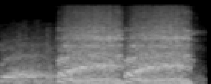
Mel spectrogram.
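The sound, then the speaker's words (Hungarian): A man lets out a loud, drawn-out roar in imitation of a lion, a rough growl that swells into two forceful blasts with a brief catch between them before cutting off. “Helyes a bőgés, oroszlán!”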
